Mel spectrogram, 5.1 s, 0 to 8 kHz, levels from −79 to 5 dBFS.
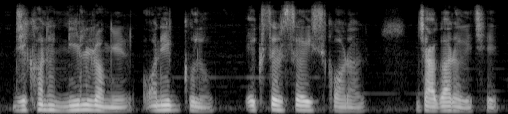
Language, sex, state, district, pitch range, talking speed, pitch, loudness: Bengali, male, West Bengal, Alipurduar, 105-125 Hz, 95 wpm, 115 Hz, -21 LUFS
